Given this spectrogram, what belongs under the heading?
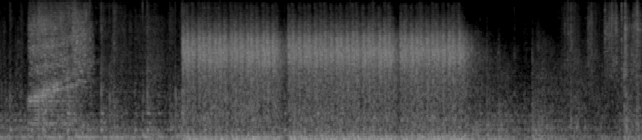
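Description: Weapons fire in the video game Warframe, dense bursts of shotgun and automatic shots with crashing impacts over several seconds, loud and continuous before tapering off, no talk.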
